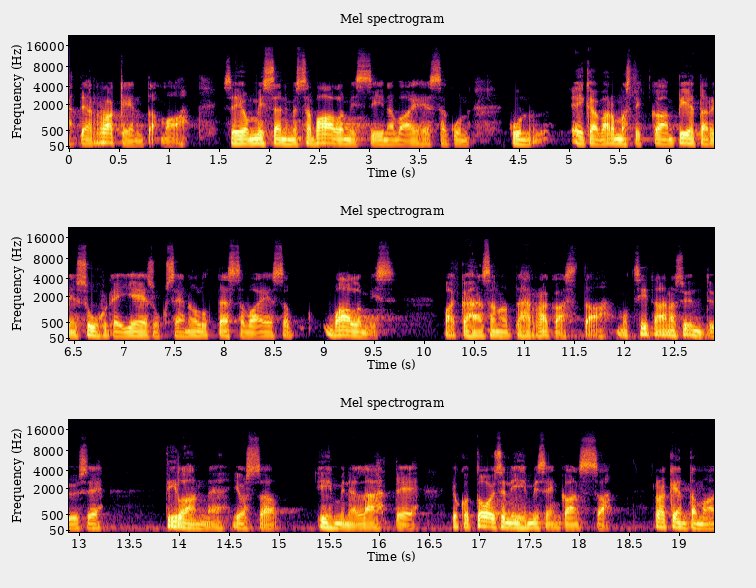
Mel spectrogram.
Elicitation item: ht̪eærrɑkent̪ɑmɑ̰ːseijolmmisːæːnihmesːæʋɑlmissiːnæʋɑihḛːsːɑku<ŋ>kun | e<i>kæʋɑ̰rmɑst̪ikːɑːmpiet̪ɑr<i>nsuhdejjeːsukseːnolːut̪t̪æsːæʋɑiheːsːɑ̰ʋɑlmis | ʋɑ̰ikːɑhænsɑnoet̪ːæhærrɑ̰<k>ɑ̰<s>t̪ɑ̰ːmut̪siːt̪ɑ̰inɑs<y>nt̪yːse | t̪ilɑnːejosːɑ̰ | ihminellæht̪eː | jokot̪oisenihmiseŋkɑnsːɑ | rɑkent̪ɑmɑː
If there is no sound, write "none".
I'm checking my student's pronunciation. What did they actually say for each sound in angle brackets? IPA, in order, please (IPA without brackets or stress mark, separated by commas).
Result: n, i, i, k, s, y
